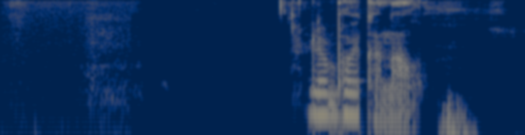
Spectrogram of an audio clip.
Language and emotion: Russian, neutral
